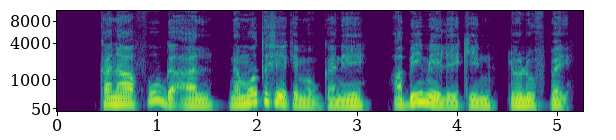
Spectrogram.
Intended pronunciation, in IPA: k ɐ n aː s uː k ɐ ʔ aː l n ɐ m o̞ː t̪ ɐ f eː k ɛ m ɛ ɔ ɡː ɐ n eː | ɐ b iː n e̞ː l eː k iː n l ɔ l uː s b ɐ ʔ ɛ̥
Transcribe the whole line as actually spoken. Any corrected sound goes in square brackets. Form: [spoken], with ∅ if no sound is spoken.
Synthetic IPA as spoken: k ɐ n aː [f] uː [ɡ] ɐ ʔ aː l n ɐ m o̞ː t̪ ɐ [ʃ] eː k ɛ m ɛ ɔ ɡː ɐ n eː | ɐ b iː [m] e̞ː l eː k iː n l ɔ l uː [f] b ɐ ʔ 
